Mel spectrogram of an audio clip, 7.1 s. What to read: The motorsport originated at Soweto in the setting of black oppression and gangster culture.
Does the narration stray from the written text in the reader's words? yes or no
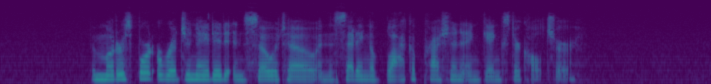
yes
